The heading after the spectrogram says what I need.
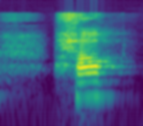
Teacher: ha from middle part of your throat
